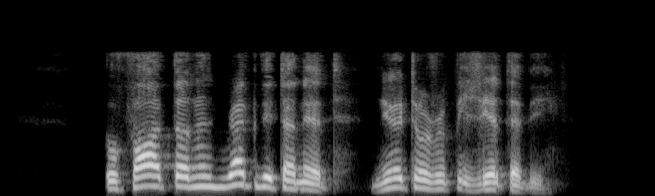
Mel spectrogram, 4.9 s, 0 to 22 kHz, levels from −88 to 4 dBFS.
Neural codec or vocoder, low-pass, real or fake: codec, 16 kHz, 1.1 kbps, Voila-Tokenizer; 7.2 kHz; fake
